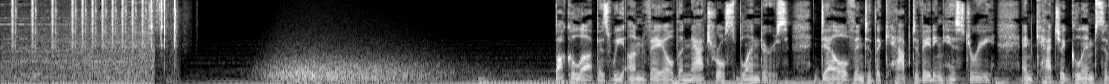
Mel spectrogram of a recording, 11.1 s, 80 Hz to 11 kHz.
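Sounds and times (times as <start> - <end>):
low bass drone: 2.0 - 6.9.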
